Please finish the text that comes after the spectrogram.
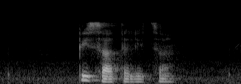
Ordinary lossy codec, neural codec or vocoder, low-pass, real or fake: AAC, 48 kbps; none; 7.2 kHz; real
